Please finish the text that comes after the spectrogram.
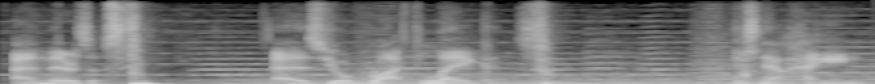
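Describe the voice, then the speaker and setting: A man improvising narration as game master of a tabletop game, in a hesitant, halting way. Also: deep voice, little pitch movement, over music.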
